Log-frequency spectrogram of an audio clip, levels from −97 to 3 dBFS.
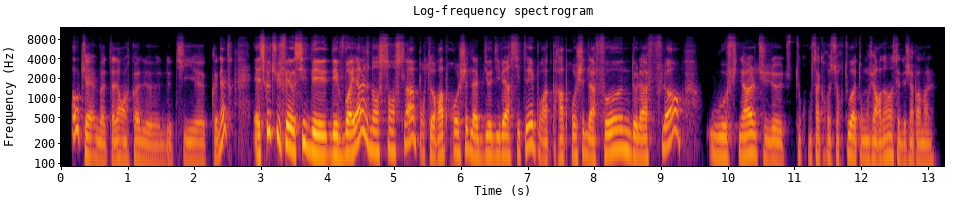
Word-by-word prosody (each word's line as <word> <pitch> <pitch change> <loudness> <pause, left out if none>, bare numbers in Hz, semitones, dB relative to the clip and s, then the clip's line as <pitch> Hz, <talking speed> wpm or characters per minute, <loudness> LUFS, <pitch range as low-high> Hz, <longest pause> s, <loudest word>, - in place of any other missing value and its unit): OK. 315 - 0
Bah, 105 -2 -4
tu - - -11
as 105 - -1
l'air 115 - -3
en 110 - -4
tout - - -17
cas 115 - -3
de 95 -3 -7
de 95 +1 -13
t'y, 105 +3 -9
heu, 105 -1 -6
connaître. - - -5 0.3
Est-ce - - +2
que 310 - +4
tu 300 -2 +4
fais 195 -6 +7
aussi 175 +5 +4
des 140 -5 +6
des 135 0 +4
voyages, 150 - +6
dans 155 -2 +1
ce 150 - -6
sens-là, 175 +9 -1
pour - - -12
te 130 - -2
rapprocher 140 +5 0
de 155 - -6
la 130 - +5
biodiversité, 130 +7 0
pour 120 - -7
a 110 - -4
te - - -16
rapprocher 125 +3 -4
de 135 - -7
la 115 -2 +1
faune, 150 +7 +1
de 135 -2 +1
la 120 -1 +1
flore? 120 0 -1 0.4
Ou 125 0 -3
au - - -1
final, 130 +3 0
tu, 120 -5 -7
heu, 105 -2 -3
tu - - -20
te - - -13
consacres 115 +1 -9
surtout 115 +4 -3
à 120 - +1
ton 110 -1 -7
jardin 110 +3 -3
et - - -4
c'est 115 -3 -8
déjà 100 +1 -7
pas 105 - -6
mal? 100 0 -8
125 Hz, 260 wpm, -22 LUFS, 110-145 Hz, 0.4 s, fais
